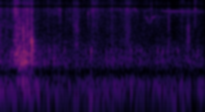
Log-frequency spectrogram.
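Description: Small wheels roll and rattle along a wooden board.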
